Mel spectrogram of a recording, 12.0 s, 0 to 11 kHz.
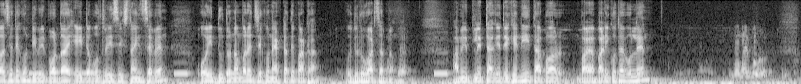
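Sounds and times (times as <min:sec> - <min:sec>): telephone beep: 0:00.0 - 0:01.8, 0:06.5 - 0:06.8
person talking on phone call: 0:10.2 - 0:11.8.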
